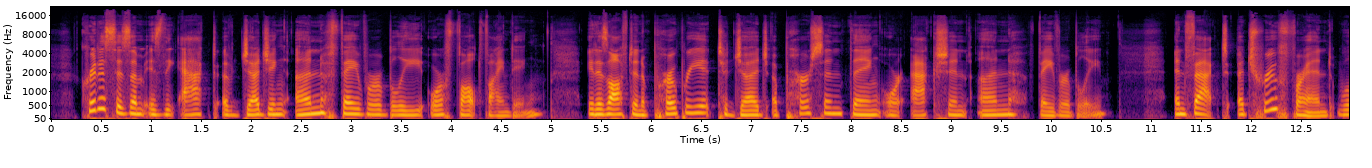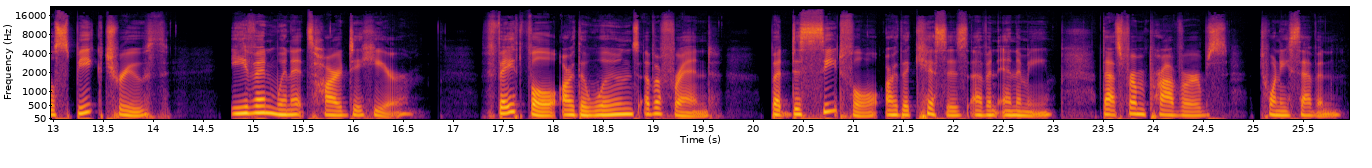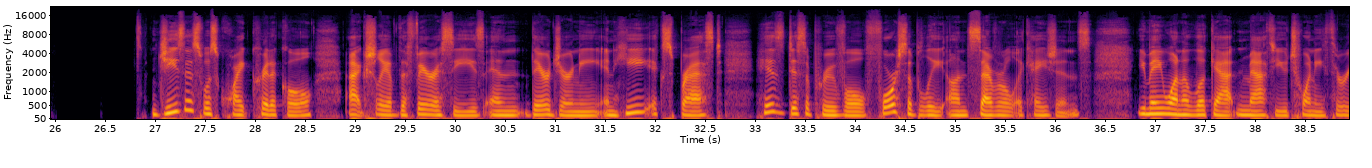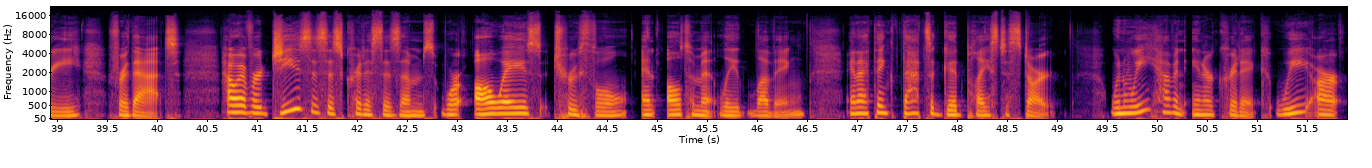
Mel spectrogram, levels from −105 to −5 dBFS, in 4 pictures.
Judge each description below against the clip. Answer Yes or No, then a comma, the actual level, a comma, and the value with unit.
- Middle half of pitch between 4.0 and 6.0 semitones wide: Yes, average, 4.6 semitones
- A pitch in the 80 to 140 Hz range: No, medium, 165 Hz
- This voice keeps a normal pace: No, slow, 130 wpm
